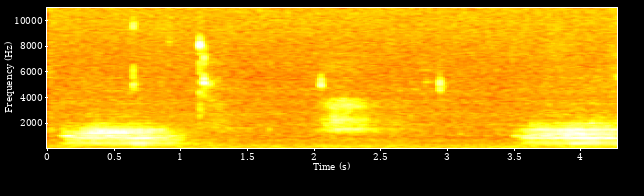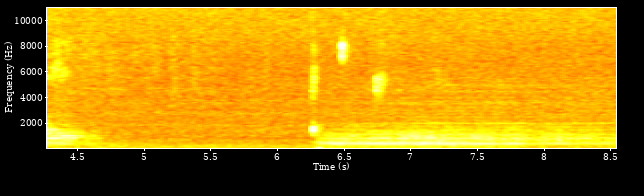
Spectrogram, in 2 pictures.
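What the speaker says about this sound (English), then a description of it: "I hear the train coming." A train horn sounds in the distance in three separate blasts, each about a second long, over a steady low rumble of a passing train.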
